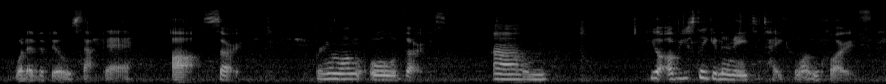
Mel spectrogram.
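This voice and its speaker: With an Australian accent, a woman speaks at a fairly slow pace, leaving long, frequent pauses and making big swings in loudness. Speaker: vlogger. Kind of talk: casual vlog tutorial. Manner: hesitant, many fillers.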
